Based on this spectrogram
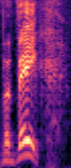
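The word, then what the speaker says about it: Vivek: right bye-bye yep uh vake rhymes with cake oh boy was on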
